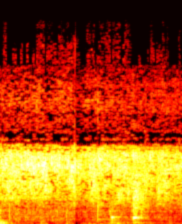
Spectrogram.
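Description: Loud, continuous sizzling of fish frying in a pan, heard up close, with a couple of faint clinks as it's moved around.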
